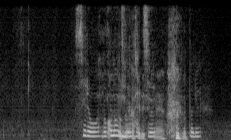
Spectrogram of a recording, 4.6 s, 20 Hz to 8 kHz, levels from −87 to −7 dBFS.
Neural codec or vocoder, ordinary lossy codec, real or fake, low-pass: codec, 16 kHz, 2 kbps, FunCodec, trained on LibriTTS, 25 frames a second; none; fake; none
